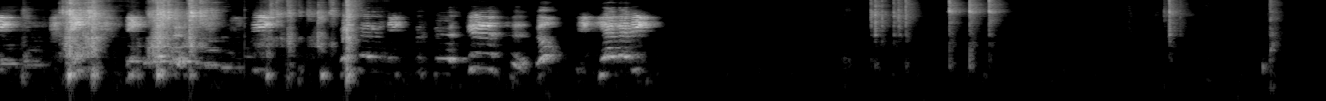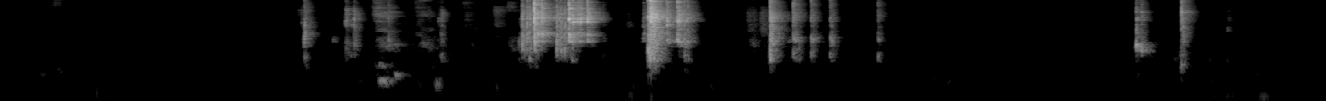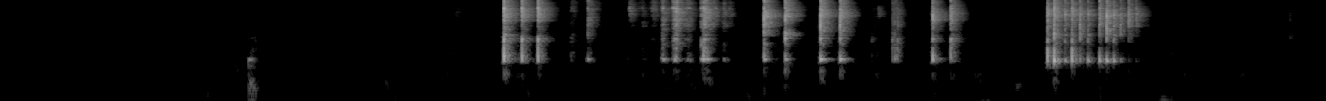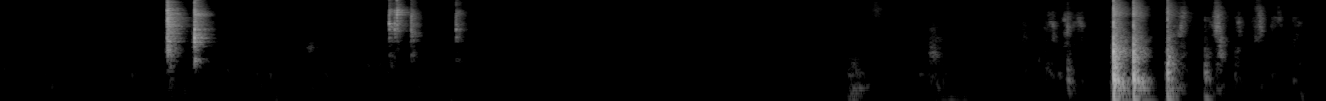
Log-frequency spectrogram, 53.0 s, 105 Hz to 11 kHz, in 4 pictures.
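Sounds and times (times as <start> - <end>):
plastic toy pieces clicking: 0.6 - 3.7, 8.7 - 10.0, 18.5 - 20.2, 21.0 - 21.7, 31.6 - 36.2, 37.0 - 38.0.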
